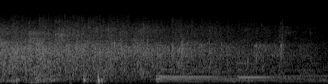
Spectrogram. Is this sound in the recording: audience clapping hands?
yes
